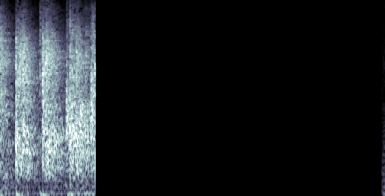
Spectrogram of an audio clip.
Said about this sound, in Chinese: 我们鼓掌欢迎他。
